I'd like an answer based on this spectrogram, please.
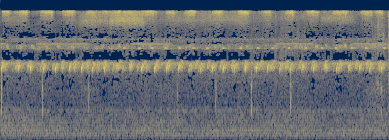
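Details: Territorial Leptodactylus troglodytes frog driving off a rival, with short rising whistles repeated roughly every second. A dense, shrill cricket chorus pulses continuously behind the calls.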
